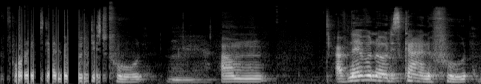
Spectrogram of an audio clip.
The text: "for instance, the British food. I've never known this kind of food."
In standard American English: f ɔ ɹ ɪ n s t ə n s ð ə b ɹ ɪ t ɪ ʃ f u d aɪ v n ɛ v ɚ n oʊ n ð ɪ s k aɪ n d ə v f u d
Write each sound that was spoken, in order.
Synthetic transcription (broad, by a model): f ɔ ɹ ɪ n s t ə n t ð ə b ɪ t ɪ s f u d aɪ v n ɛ v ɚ n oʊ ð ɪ s k aɪ n d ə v f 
